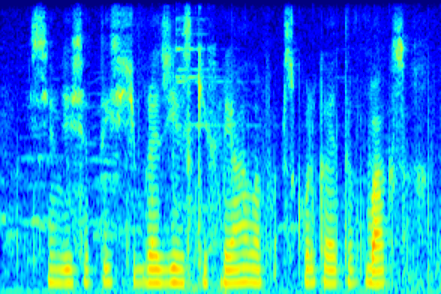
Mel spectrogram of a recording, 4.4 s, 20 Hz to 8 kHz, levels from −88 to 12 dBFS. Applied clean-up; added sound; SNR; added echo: none; Livestock, farm animals, working animals; 18 dB; none.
